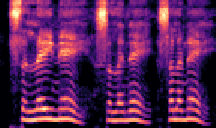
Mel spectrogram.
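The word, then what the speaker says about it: Σελήνη: And it's pronounced Selene, the moon.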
